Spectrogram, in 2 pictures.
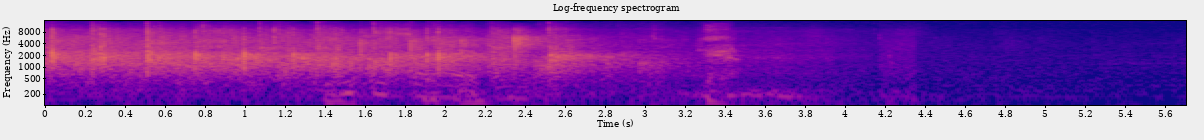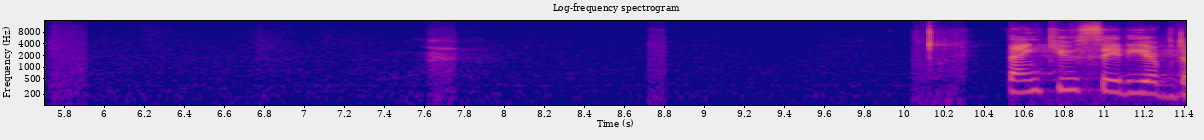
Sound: applause

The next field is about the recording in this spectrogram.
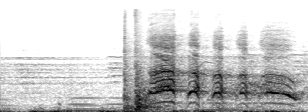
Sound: loud banging noise

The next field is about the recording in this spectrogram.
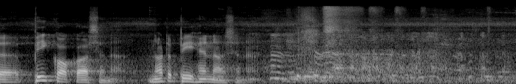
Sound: laughter

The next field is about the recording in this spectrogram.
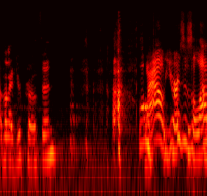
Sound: all laughing

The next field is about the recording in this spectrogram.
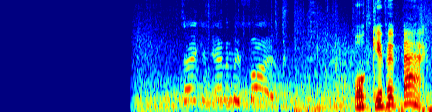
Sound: regular game noises resume

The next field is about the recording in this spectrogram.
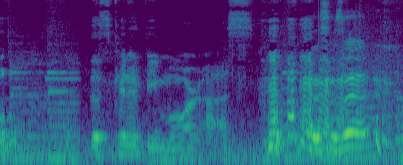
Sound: laughs

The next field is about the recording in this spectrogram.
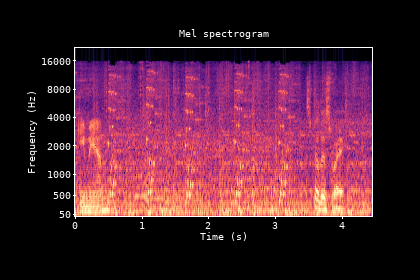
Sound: shards bleeping

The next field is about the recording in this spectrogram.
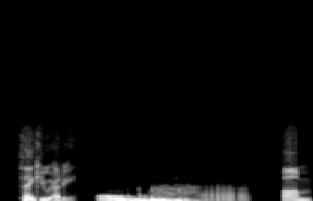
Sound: stomach gurgling

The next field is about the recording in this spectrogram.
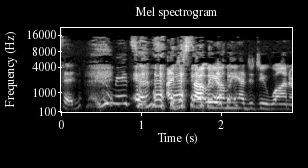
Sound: laughs

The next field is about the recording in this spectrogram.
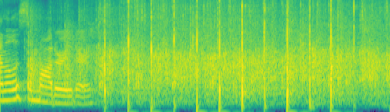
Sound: applause

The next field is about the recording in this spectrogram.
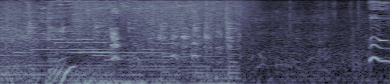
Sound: vocalizing, barking

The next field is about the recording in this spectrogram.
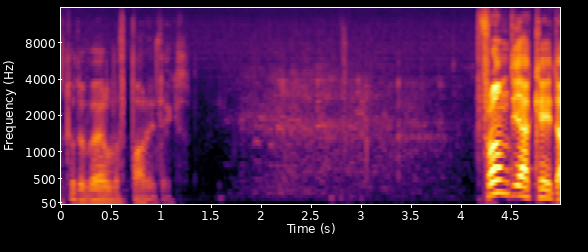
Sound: laughter

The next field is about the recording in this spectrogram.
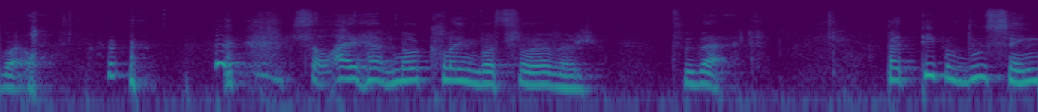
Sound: laughs

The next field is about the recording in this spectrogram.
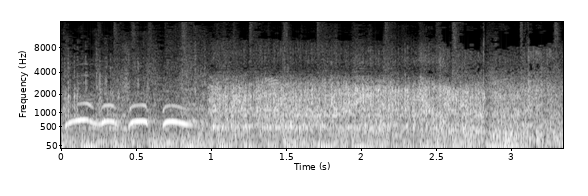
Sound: spectators chattering; bike rolling; dramatic music

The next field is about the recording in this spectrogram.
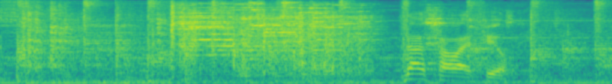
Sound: plate shattering

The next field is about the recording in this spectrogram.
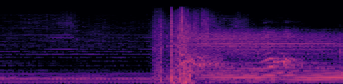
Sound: Joe groans

